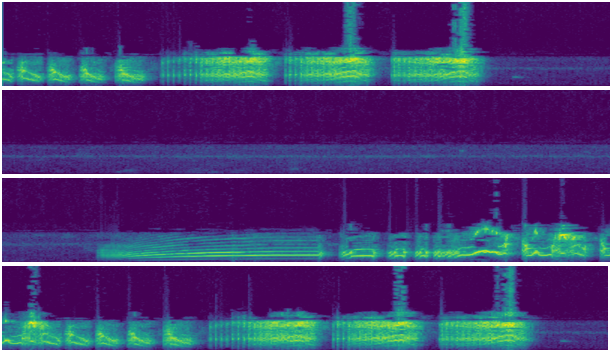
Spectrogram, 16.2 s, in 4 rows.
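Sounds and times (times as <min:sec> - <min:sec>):
thick-billed green pigeon calling: 0:00.0 - 0:03.3, 0:08.7 - 0:15.8.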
